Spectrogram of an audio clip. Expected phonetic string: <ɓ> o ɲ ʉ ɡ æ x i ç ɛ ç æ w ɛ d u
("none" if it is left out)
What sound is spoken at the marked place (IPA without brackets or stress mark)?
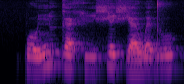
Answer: p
